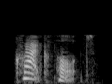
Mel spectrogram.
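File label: "crackpot", English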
